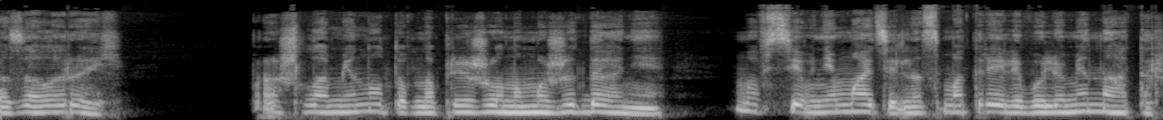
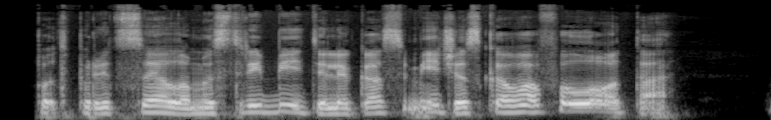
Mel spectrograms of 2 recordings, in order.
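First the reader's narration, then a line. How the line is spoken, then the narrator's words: Silly giggle. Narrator (Russian): глупо хихикнул Траск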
